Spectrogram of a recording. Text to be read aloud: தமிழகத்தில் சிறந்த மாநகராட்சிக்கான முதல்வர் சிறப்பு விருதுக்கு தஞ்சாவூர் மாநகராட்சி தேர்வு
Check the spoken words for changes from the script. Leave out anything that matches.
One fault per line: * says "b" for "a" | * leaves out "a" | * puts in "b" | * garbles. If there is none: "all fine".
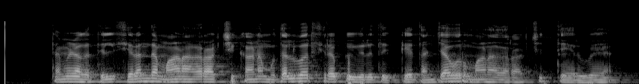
all fine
